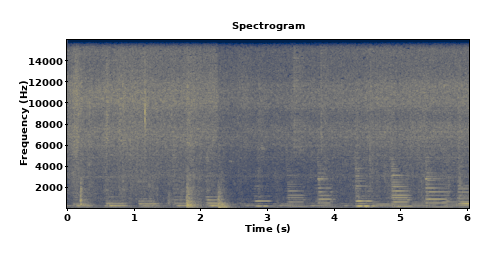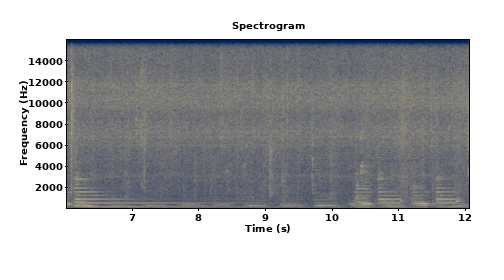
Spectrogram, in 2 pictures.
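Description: Two acoustic guitars playing a duet: a repeating picked pattern of short notes, with two sharp strummed strokes about two seconds in. A low note is held from about six to nine seconds before the picked pattern comes back.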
